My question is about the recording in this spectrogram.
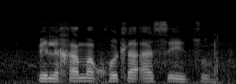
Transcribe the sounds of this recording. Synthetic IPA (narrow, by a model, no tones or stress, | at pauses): pʼɪlɪχamaq͡χʰʊt͡ɬʼaʔasɪːt͡sʼɔ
